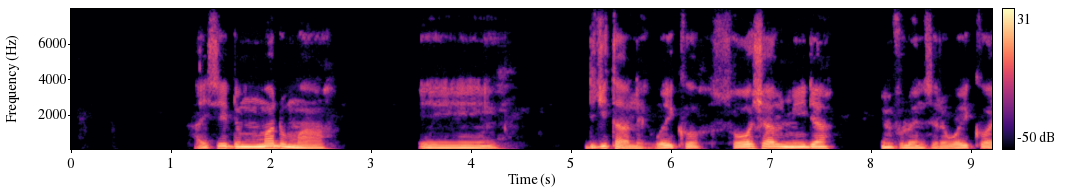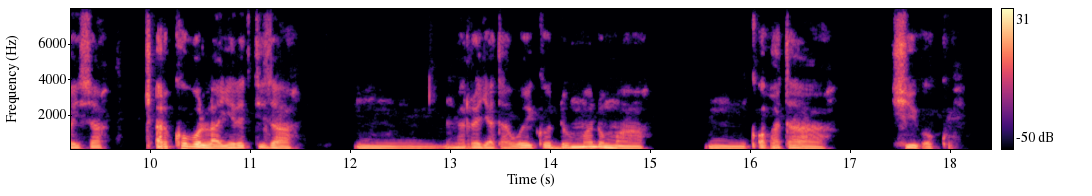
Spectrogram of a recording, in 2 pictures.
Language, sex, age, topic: Gamo, male, 25-35, government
